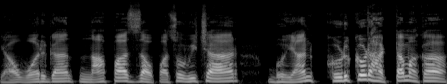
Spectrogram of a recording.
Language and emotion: Goan Konkani, fearful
